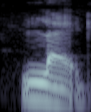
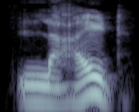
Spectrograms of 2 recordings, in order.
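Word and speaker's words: light: पर वो क्या रहेगा हमारा जी एच वो रहेगा साइलेंट ठीक है क्या रहेगा चुप रहेगा साइलेंट रहेगा ठीक है वो अपना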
